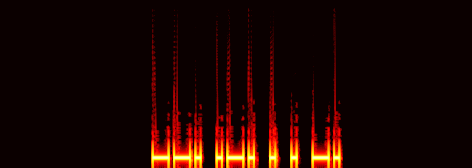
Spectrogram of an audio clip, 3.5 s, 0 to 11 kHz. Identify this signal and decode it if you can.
Morse code, heard as a keyed tone, about 30 wpm, 700 Hz. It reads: GREEN
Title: Top 500 Words 30wpm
